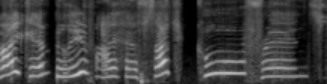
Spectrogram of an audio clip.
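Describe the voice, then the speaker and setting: A squeaky, put-on character voice at an extremely high pitch drawls along at a very slow pace. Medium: read story. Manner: sighing, self-doubting.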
